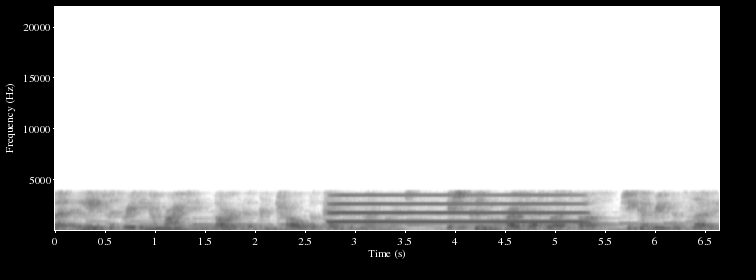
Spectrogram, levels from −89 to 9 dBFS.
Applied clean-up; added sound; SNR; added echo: none; Trumpet; -4 dB; reverberation time 0.3 s.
